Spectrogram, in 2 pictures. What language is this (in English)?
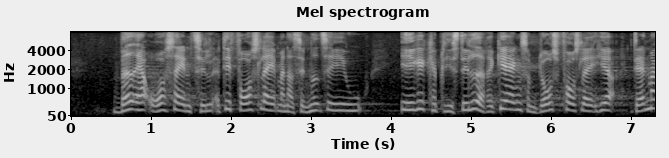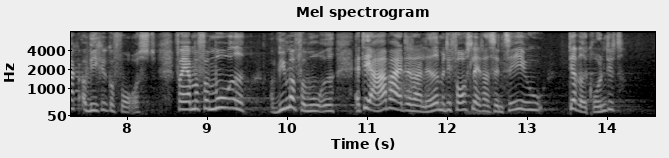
Danish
